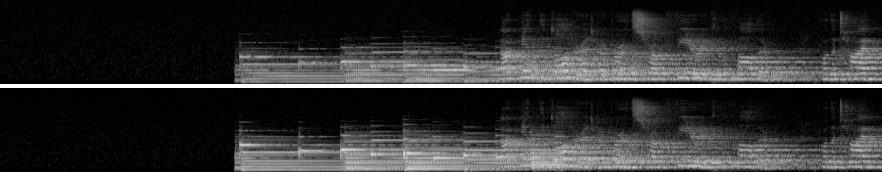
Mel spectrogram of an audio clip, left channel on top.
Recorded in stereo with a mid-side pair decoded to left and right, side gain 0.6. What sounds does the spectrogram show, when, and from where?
2.4 s a piano: 50° right, 0.9 m
5.0 s a woman speaking: straight ahead, 3.5 m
